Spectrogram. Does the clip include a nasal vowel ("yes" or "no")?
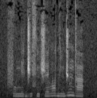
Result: yes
